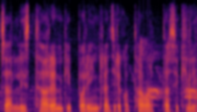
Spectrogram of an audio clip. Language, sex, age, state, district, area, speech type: Odia, male, 18-30, Odisha, Jagatsinghpur, rural, read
